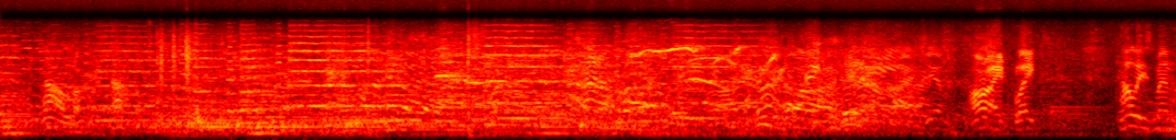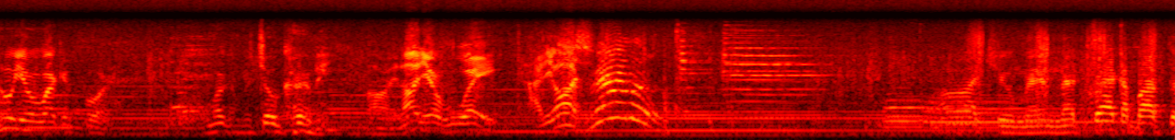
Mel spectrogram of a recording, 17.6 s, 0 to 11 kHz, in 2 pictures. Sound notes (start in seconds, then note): 0.1 dramatic music; 0.2 men shouting; 4.1 man whistles; 12.5 man shouts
